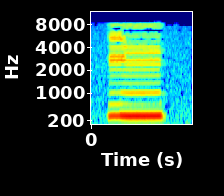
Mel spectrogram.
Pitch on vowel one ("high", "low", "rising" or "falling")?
high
